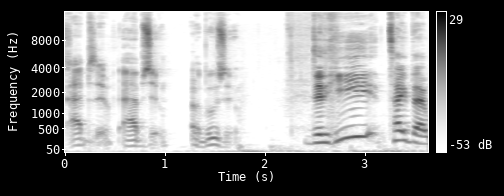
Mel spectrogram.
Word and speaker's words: Abzu: So anyway, he asks, "Have either of you played Abuzu?" I think that's how it's pronounced. Abzu.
